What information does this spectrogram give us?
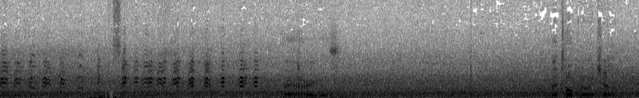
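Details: Two White-bellied Sea Eagles calling to each other while flying high at Boomerang Point, New South Wales. Short bursts of rapid, honking, goose-like notes rise above steady surf and wind noise.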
